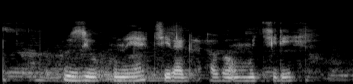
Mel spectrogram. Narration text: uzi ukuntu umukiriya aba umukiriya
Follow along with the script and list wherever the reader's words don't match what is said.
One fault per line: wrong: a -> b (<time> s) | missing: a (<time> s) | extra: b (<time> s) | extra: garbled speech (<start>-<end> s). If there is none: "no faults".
wrong: umukiriya -> yakiraga (1.4 s)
